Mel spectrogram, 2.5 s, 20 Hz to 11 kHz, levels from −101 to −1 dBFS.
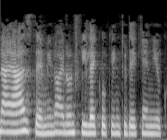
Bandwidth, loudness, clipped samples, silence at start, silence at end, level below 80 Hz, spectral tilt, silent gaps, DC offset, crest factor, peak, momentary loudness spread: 7.6 kHz; -20 LUFS; under 0.1%; 0 s; 0.1 s; -62 dBFS; -8 dB/octave; none; 0.2%; 14 dB; -4 dBFS; 6 LU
